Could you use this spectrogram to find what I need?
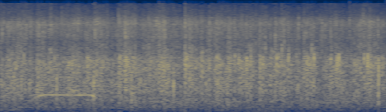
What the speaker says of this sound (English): Thank you all for clapping.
